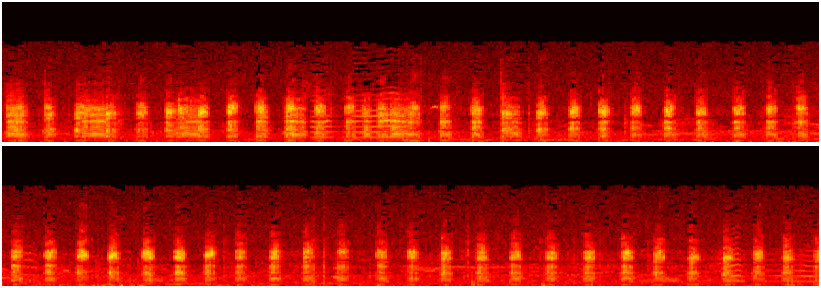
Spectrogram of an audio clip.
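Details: Two male Egyptian geese fight on the Round Pond as one's mate shouts encouragement, a long run of loud, raspy honks in quick regular succession, a few rougher cackling notes early on, with water noise beneath.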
